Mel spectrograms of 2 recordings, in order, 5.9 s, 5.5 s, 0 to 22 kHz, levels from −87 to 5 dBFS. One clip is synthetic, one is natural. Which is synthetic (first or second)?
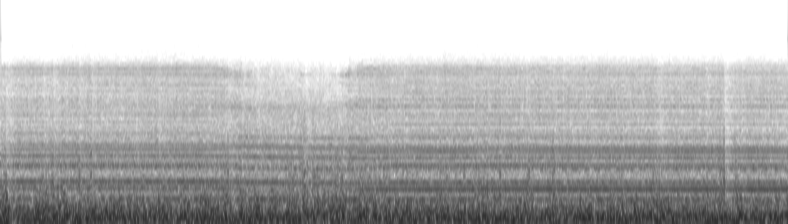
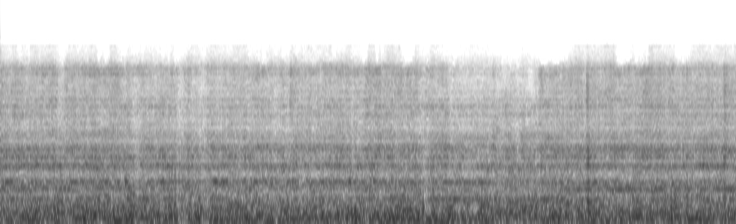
second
